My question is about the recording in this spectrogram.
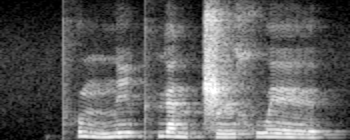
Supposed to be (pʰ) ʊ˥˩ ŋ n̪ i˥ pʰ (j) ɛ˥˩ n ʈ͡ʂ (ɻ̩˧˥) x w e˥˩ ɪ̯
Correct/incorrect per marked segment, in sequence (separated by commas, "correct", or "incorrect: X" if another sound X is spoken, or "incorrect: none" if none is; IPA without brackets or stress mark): correct, incorrect: ɥ, correct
